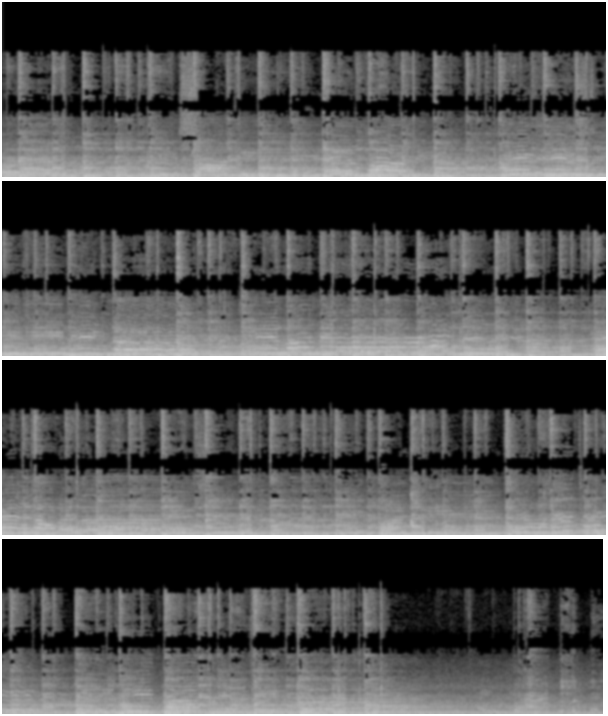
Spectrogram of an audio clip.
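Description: Strummed acoustic guitar accompanying a small group singing a song together, the sung melody wavering above a steady bed of chords.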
